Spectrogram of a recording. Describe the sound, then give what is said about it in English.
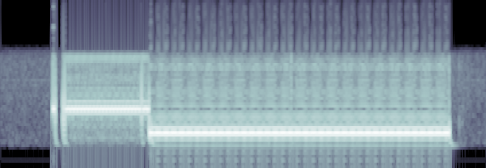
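Radio dispatch alert tones: after a quick click, a loud steady higher tone holds for about a second, then drops to a lower, slightly buzzy tone sustained for three seconds before cutting off. “Go through air, standby for tones.”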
